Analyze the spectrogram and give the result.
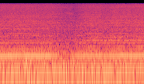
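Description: A car engine roars steadily on a long country road, loud and continuous for a couple of seconds, with a constant droning hum as if revving while accelerating. No voices.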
